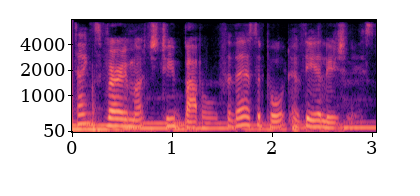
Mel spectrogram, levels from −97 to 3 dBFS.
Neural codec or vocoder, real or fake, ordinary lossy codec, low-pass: codec, 16 kHz, 8 kbps, FreqCodec, smaller model; fake; AAC, 48 kbps; 7.2 kHz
